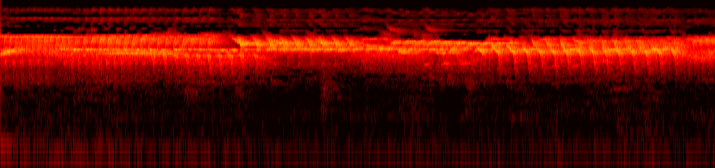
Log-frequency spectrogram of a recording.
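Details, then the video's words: Canary song played to encourage other canaries to sing: dense, continuous rolling trills high in pitch, with fast buzzy tours that shift and step upward partway through, then run on without pause. "TU CANARIO CANTARÁ CON ÉSTE VÍDEO | CANTO CANARIOS"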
